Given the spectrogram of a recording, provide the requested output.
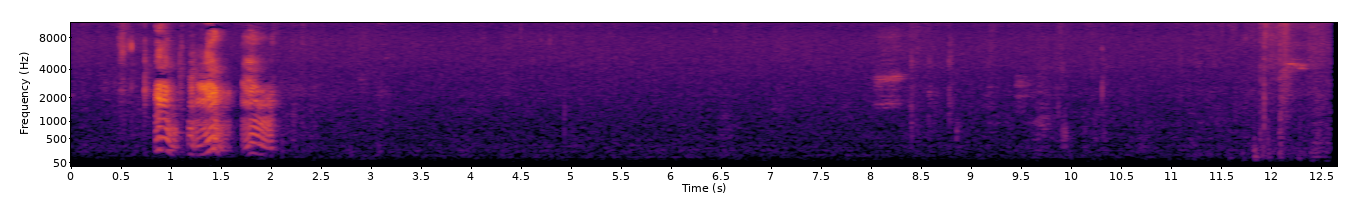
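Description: A Yorkshire Terrier puppy gives three quick, high, wavering yelps that bend up and down in pitch.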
